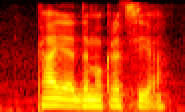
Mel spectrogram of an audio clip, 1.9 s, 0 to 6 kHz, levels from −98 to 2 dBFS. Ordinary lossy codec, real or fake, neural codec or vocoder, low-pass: AAC, 32 kbps; real; none; 5.4 kHz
